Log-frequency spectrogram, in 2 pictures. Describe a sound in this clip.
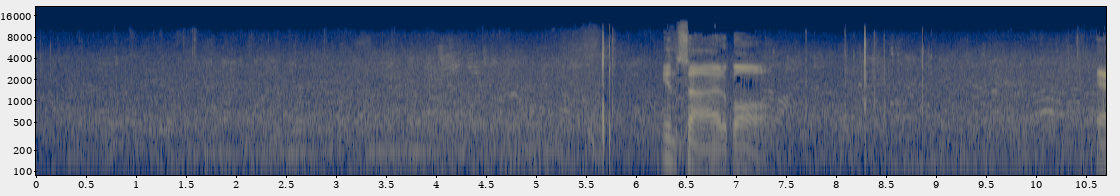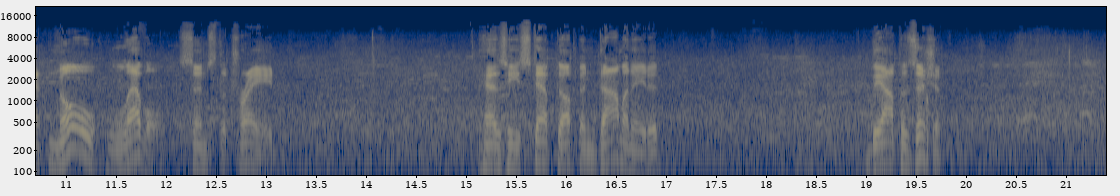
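A crowd murmurs in the stands of an outdoor ballpark.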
